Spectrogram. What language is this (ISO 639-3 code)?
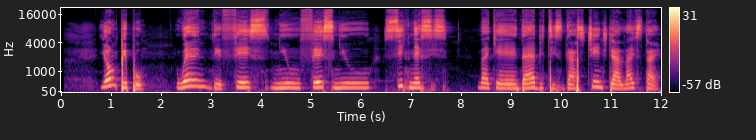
pcm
